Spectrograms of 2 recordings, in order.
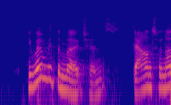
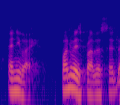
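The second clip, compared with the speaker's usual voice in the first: usual speaking voice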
